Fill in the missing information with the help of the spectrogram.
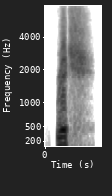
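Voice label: "rich", American English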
